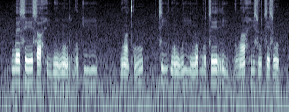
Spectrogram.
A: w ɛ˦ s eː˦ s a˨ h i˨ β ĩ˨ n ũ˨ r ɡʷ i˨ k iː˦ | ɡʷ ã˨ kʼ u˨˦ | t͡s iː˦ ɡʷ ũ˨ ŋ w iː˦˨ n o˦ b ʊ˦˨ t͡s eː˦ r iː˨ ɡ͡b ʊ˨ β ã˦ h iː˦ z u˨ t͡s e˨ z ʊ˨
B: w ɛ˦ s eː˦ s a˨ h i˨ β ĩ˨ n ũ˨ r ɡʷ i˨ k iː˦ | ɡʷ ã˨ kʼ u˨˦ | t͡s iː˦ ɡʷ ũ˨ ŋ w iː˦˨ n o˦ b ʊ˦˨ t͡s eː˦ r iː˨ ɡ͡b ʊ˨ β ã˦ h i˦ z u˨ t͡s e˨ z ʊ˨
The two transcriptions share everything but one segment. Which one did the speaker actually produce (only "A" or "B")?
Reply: B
